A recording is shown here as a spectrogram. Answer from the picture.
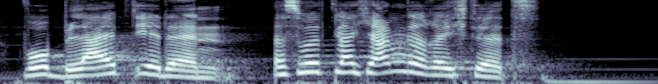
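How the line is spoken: Call. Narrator (German): rief ich

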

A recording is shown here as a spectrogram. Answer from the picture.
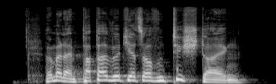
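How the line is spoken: Cousin calls out. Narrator (German): rief meine Cousine mir zu

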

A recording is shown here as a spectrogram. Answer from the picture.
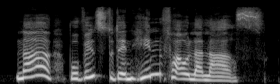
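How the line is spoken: Laughing call. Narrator (German): lachte sie und rief

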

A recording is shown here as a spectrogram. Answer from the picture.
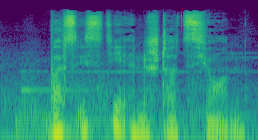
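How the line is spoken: Trembling question. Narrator (German): fragte sie mit zitternder Stimme

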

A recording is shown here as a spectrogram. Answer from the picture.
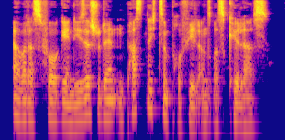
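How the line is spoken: Plain. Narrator (German): sagte Helen

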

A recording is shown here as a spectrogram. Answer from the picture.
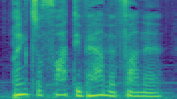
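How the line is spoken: Trembling cry. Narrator (German): rief Lilly mit zitternder Stimme

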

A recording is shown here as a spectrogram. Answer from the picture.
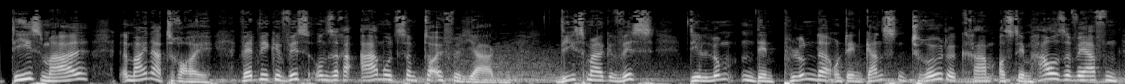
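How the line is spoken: Exclaiming. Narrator (German): rief alsbald aus

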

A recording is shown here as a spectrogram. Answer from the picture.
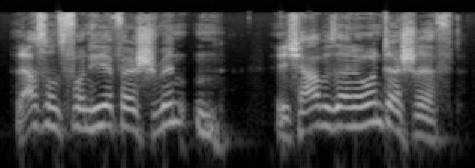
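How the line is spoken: Slightly slurred speech. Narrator (German): Mit leicht lallender Stimme sprach

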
